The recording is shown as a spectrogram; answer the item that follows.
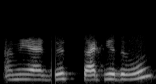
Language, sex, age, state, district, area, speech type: Bengali, female, 45-60, West Bengal, Darjeeling, rural, conversation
